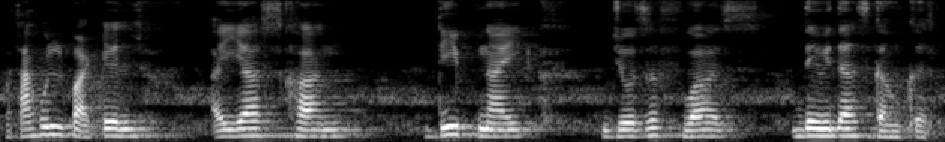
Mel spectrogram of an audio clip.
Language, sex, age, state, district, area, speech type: Goan Konkani, male, 18-30, Goa, Tiswadi, rural, spontaneous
